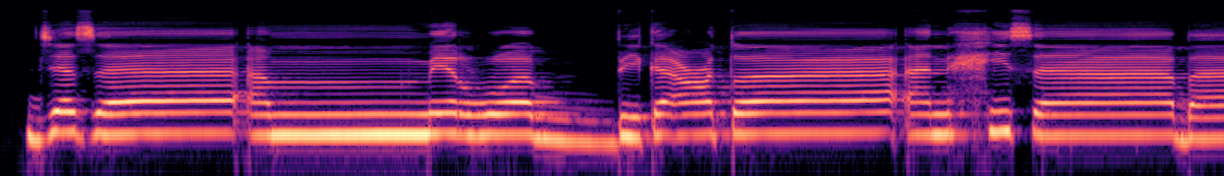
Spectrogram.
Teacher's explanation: ज़ा में सिटी की आवाज़ पैदा करेंगे और उसके बाद हमज़ा उसी कलमे में है तो मद्दे मुत्तसिल होगा, यानी ऊपर बड़ी मद भी है तो यहाँ पर मद्दे मुत्तसिल का कायदा होगा।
